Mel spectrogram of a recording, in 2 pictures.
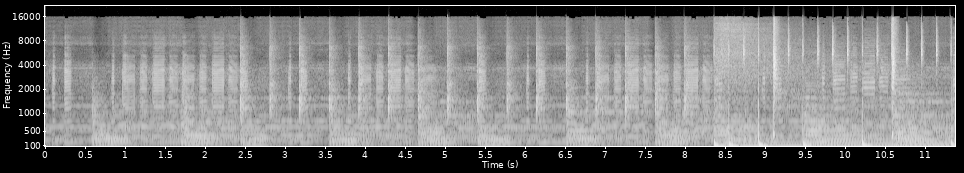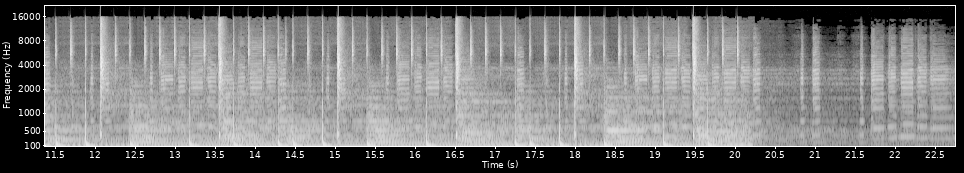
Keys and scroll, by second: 2.9 super+1, 3.7 super+j, 4.2 BackSpace, 4.5 super+t, 4.9 Return, 4.9 super+t, 6.4 super+0, 6.5 super+-, 7.1 Return, 7.2 super+1, 7.3 i, 8.0 space, 8.1 shift+b, 8.9 super+s, 9.8-14.1 typing, 14.3 super+z, 17.0 super+z, 17.5 super+0, 17.6 super+=, 17.9 super+z, 18.6-19.7 typing, 19.6 super+d, 19.9 super+0, 20.2 super+1, 21.0-22.4 typing.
